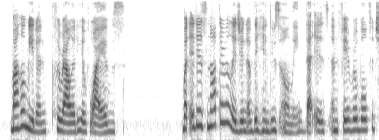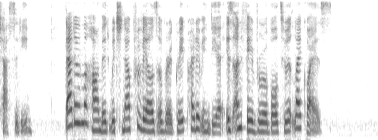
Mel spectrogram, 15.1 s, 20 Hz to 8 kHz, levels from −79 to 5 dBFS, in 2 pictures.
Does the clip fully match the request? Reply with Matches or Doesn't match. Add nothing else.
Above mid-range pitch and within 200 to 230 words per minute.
Doesn't match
